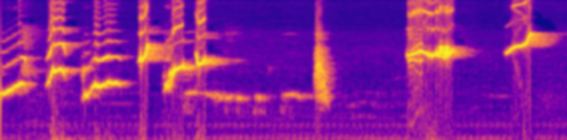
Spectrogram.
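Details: Energetic Oriental magpie-robin song in the 'ngeplong' style, meant to prompt sluggish birds to sing at dawn: rapid upward-slurred whistles, a drawn-out low note, a harsh buzz, then bright high whistled phrases.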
